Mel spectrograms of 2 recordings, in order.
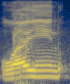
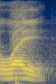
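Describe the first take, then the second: First: The word ends with a clear final il sound. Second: The word ends without a clear final il sound. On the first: The speaker calls it right. "bukan wai, tapi pakai i" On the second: The speaker calls it wrong. "jangan sampai membaca wai"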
